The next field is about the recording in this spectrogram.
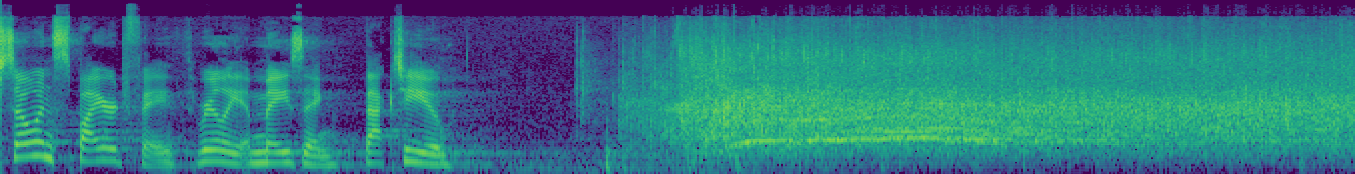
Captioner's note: applause and cheering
